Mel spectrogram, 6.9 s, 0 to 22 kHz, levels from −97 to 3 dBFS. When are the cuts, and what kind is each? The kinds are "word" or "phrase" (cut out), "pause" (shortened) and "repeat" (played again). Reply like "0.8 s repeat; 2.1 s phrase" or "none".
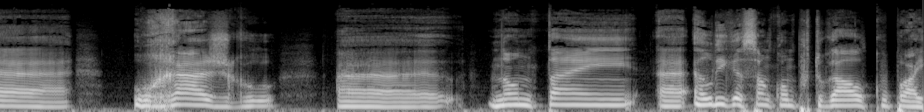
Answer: none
